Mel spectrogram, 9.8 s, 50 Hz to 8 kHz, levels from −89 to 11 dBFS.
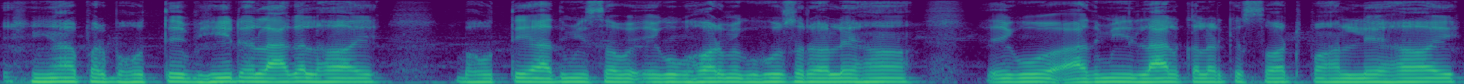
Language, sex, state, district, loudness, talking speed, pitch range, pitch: Magahi, male, Bihar, Samastipur, -21 LUFS, 140 wpm, 130-135 Hz, 130 Hz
